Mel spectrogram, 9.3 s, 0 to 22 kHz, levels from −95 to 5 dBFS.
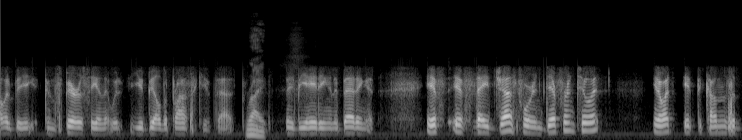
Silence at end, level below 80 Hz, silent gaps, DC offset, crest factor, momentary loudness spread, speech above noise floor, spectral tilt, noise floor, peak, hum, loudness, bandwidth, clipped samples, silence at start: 0.05 s; -74 dBFS; none; under 0.1%; 22 dB; 15 LU; 39 dB; -7.5 dB/octave; -70 dBFS; -10 dBFS; none; -31 LUFS; 9.8 kHz; under 0.1%; 0 s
